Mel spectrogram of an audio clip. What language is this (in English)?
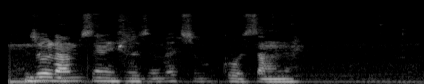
Medumba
